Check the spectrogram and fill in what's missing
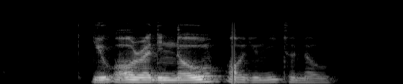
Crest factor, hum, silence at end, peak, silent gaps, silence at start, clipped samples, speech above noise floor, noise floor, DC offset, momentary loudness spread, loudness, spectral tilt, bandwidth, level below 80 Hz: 18 dB; none; 0.75 s; -6 dBFS; none; 0.95 s; under 0.1%; 63 dB; -86 dBFS; under 0.1%; 18 LU; -22 LUFS; -6.5 dB/octave; 7 kHz; -62 dBFS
